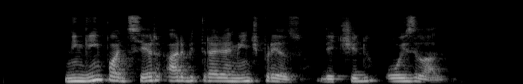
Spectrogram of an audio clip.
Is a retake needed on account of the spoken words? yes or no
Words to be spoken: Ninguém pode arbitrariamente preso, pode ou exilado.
yes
